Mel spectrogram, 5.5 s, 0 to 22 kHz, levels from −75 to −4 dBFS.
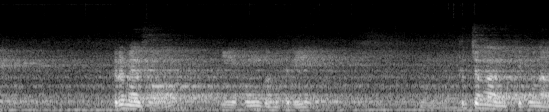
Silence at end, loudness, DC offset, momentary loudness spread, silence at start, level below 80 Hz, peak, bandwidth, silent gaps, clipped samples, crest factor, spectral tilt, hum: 0 s; -21 LUFS; under 0.1%; 15 LU; 0 s; -44 dBFS; -2 dBFS; 19.5 kHz; none; under 0.1%; 18 dB; -7 dB/octave; none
